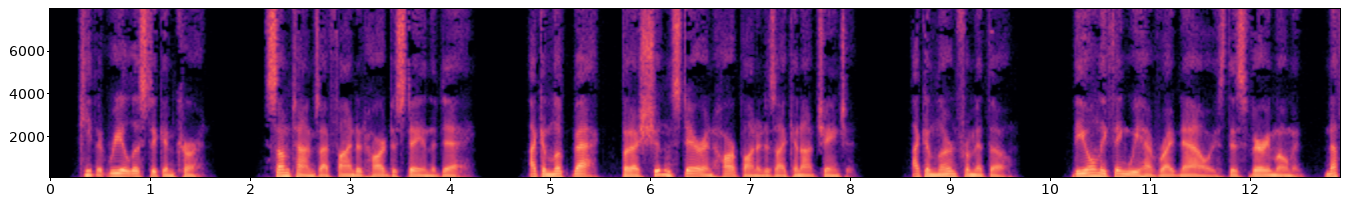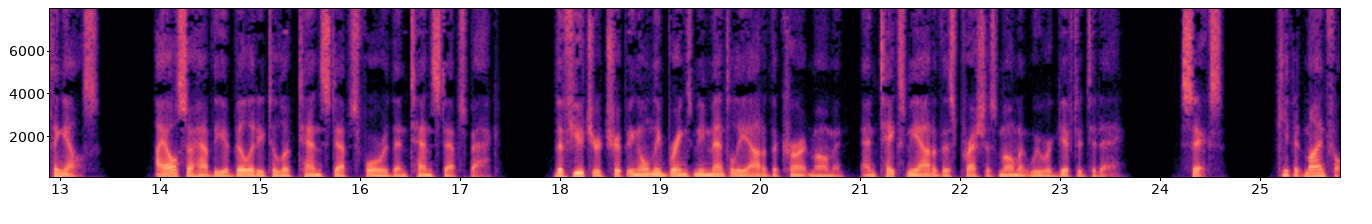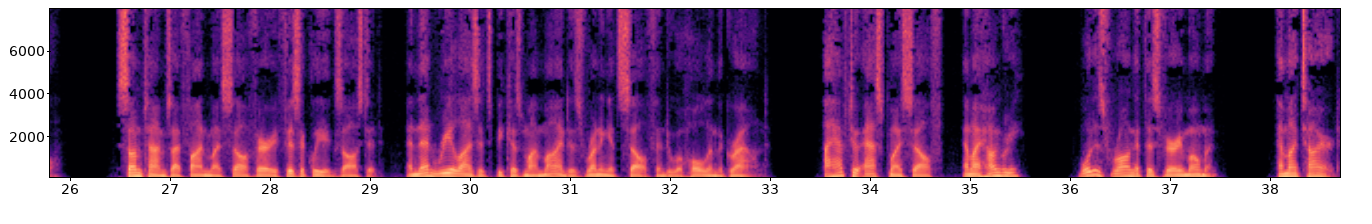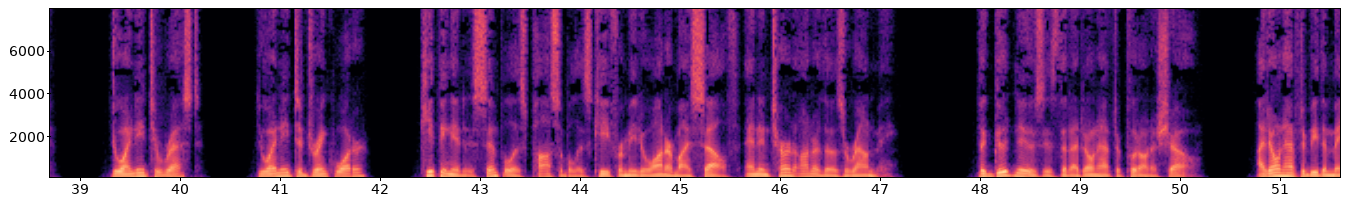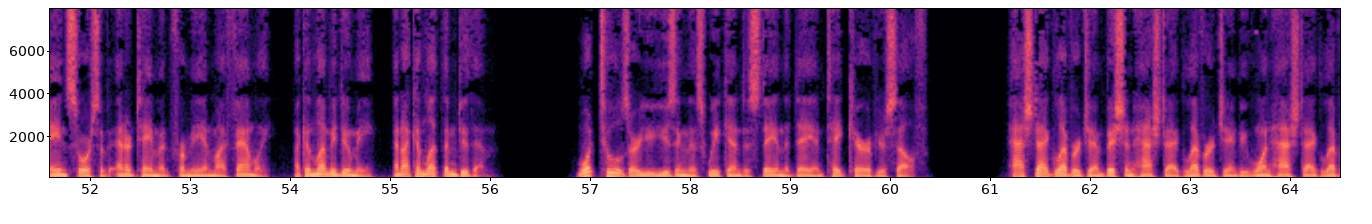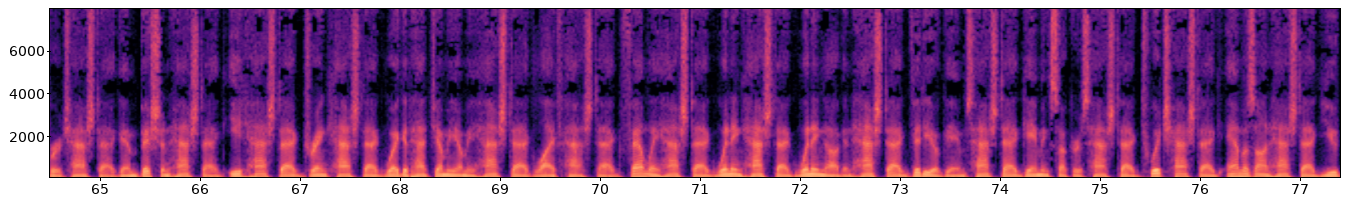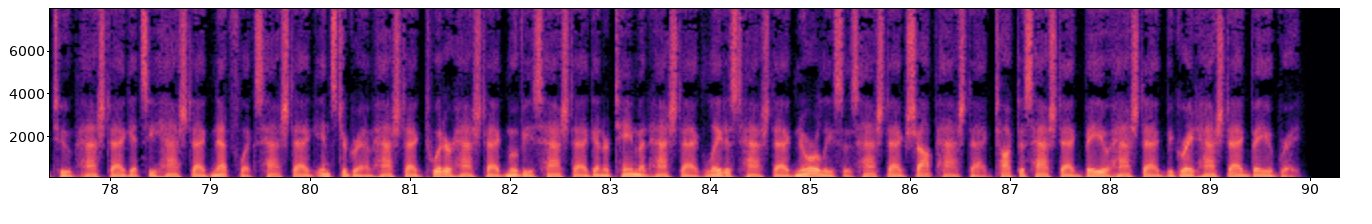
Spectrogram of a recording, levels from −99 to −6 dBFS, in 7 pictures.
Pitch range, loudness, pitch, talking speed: 90-110 Hz, -25 LUFS, 100 Hz, 195 wpm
